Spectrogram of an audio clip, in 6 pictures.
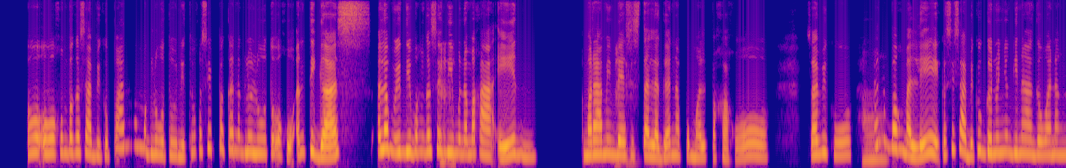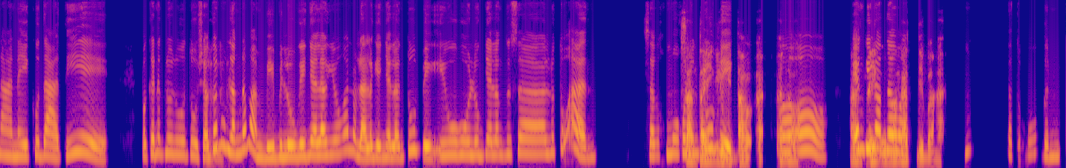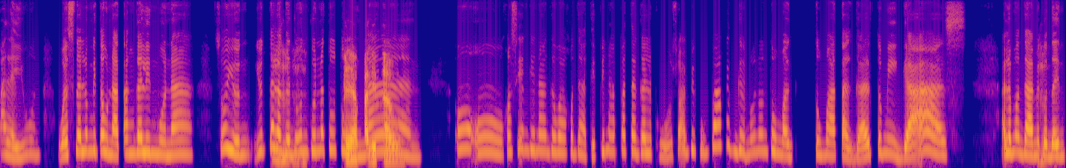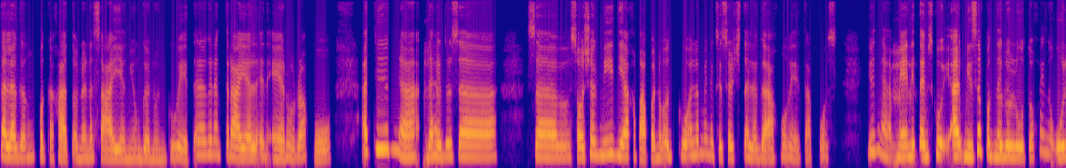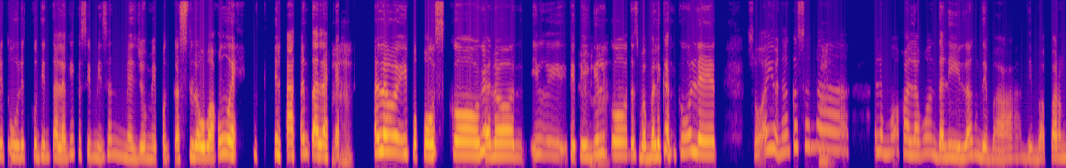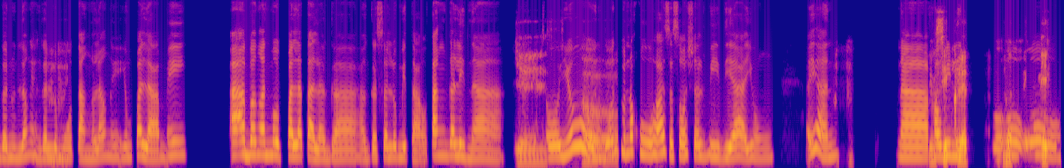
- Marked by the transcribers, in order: laughing while speaking: "Kailangan talaga"; unintelligible speech
- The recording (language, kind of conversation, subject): Filipino, podcast, Ano ang ginagawa mo para maging hindi malilimutan ang isang pagkain?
